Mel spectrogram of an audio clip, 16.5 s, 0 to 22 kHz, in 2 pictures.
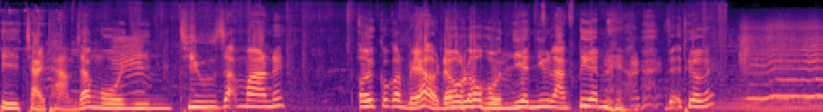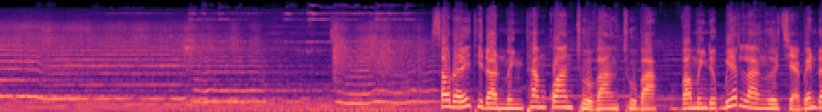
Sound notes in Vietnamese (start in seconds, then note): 4.2 tiếng cười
